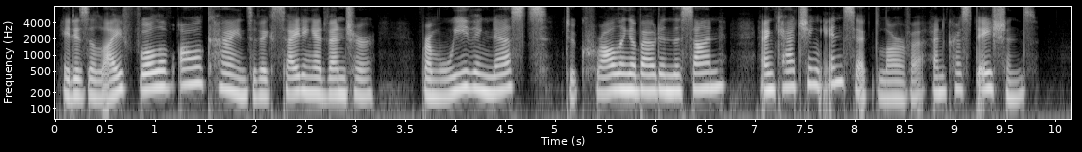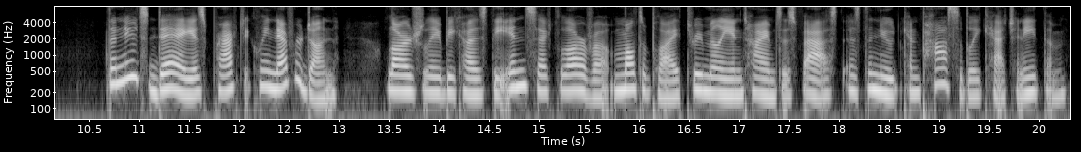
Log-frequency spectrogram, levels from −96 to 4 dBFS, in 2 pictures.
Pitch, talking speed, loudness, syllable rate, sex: 210 Hz, 155 wpm, -18 LUFS, 4.5 syllables/s, female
